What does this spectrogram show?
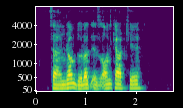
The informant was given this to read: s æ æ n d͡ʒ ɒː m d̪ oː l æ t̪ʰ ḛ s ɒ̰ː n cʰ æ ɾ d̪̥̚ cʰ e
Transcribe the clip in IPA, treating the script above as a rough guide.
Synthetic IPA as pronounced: s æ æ n d͡ʒ ɒː m d̪ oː l æ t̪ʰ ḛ z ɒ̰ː n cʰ æ ɾ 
